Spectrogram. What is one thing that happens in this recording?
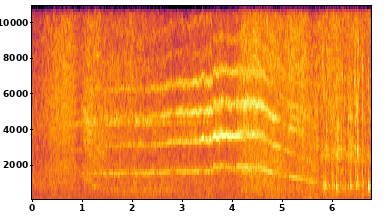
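A kettle whistles shrilly, then the whistle dies away.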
